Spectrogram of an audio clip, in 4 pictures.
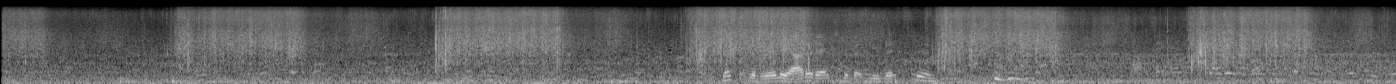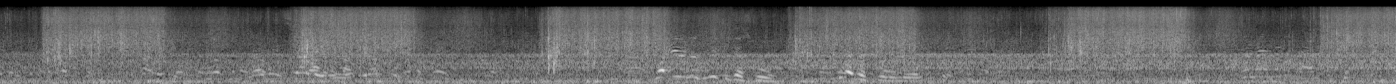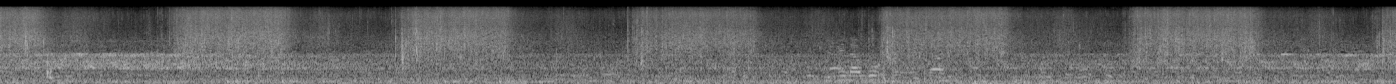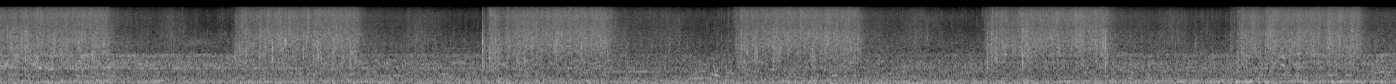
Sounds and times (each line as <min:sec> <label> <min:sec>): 0:00.0 Fountain 0:55.8
0:00.0 traffic 0:55.8
0:07.0 chatting 0:10.9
